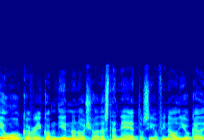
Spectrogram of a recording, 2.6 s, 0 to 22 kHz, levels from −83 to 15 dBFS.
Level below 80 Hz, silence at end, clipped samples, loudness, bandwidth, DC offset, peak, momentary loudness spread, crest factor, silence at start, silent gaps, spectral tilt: -56 dBFS; 0 s; under 0.1%; -25 LUFS; 12 kHz; under 0.1%; -8 dBFS; 6 LU; 16 dB; 0 s; none; -6.5 dB/octave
